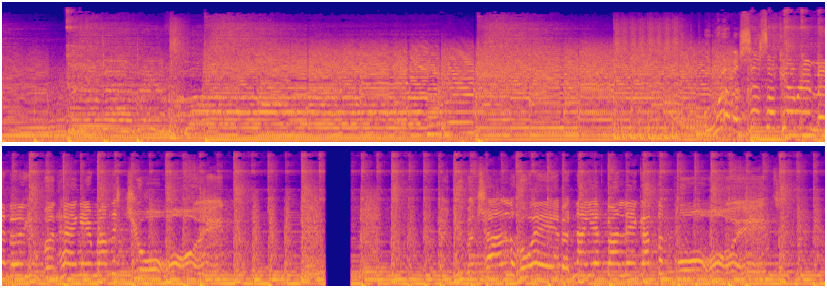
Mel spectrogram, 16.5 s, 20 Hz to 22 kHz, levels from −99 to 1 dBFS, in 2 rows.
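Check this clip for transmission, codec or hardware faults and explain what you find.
Two connected playback faults show up, both around the 11-second mark.

At 11.45 s there's a playback stall: the sound cuts out mid-flow for about 0.25 s, resuming at 11.72 s. The likely cause is the player running dry of data or its thread getting blocked, so output just went silent until it recovered.

Right after, from 11.72 to 14.26 s, you get time-compressed catch-up. The player trims its backlog by dropping small slices and cross-fading the joins, so the audio runs about 1.1 times faster while keeping normal pitch.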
